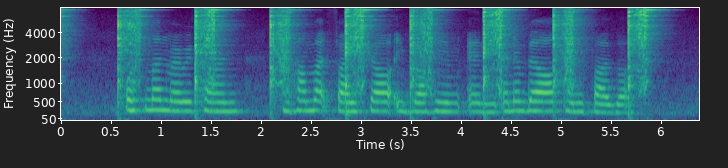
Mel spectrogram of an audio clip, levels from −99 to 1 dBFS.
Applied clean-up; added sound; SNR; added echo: none; Cutlery, silverware; -5 dB; none.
